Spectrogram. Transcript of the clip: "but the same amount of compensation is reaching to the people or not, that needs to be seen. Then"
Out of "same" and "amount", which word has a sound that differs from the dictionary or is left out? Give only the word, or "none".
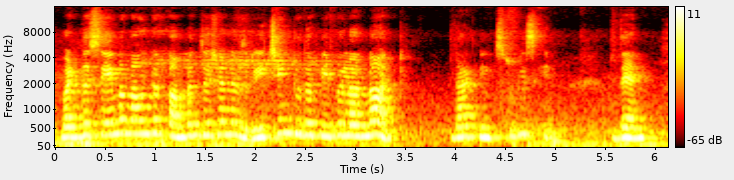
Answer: none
